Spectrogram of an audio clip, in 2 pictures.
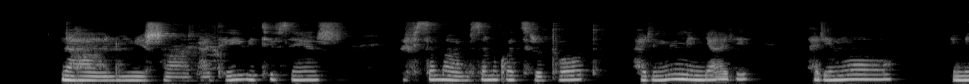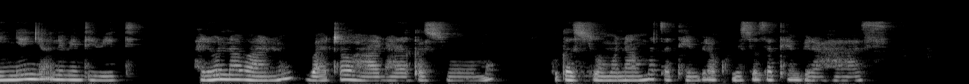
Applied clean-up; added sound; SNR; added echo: classical method WPE with log-MMSE.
